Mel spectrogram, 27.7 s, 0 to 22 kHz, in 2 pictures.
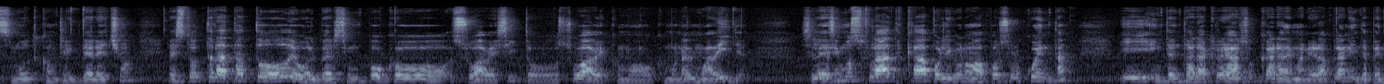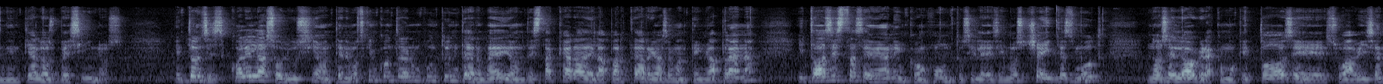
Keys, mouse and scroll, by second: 1.6-3.9 middle drag, 7.2-8.7 right drag, 9.3-13.4 middle drag, 13.8-14.3 middle drag, 21.1 middle click, 23.2-24.5 right drag, 24.8-25.7 middle drag, 26.3-27.6 middle drag.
